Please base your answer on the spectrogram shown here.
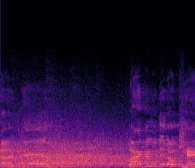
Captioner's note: audience laughs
